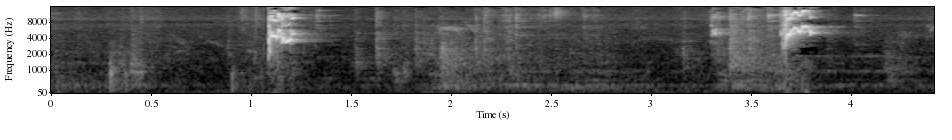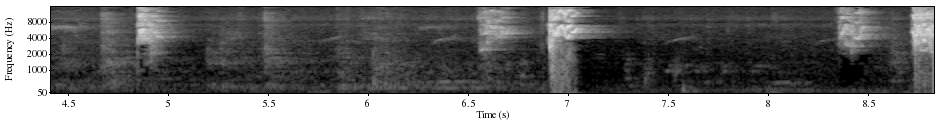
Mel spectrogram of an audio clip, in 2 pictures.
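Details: White lovebird from a matching couple chirping in the morning: short, shrill, raspy chirps repeated irregularly every one to two seconds against a soft low rumble.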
